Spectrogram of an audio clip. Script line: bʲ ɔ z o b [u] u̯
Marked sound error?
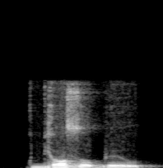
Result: yes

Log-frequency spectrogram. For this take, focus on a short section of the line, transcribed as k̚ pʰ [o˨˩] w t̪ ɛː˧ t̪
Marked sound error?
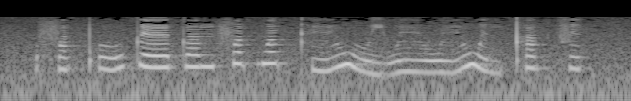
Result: yes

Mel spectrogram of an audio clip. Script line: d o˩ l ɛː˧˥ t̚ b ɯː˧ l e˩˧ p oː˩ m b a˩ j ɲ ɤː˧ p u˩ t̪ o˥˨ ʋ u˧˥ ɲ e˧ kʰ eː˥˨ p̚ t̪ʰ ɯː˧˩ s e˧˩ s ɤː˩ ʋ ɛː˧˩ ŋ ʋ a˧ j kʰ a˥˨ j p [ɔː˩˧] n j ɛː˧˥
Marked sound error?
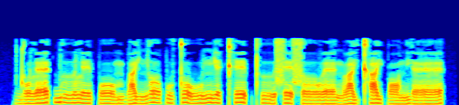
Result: no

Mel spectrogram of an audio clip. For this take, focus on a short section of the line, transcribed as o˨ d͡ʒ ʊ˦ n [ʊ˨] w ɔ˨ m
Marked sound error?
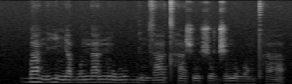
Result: no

